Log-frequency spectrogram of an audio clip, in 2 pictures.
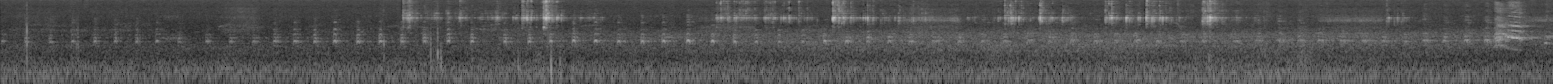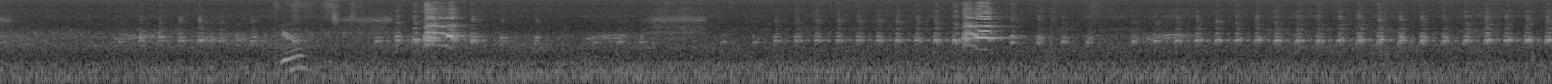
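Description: Animal calls: a rapid pulsing trill repeating a few times a second, with a higher buzzing call in the first half and three short sharp chirps spaced about five seconds apart in the second half.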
